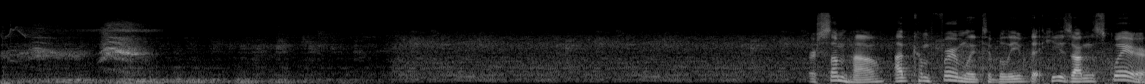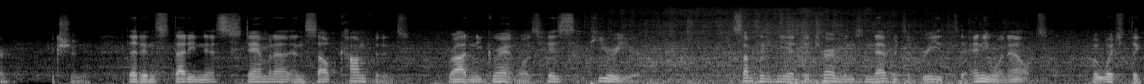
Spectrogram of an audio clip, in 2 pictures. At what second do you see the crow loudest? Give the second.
1 s.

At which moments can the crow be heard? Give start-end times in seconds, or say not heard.
0.0-1.6.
